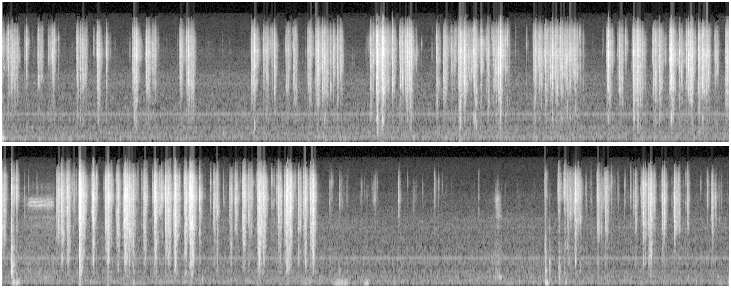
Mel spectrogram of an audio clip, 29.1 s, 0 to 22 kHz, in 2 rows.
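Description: A 3x3 speed cube being turned by hand: the plastic layers give rapid clicking clacks in quick runs of turns. The clicking stops about three-quarters of the way through, for four seconds, then starts again.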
